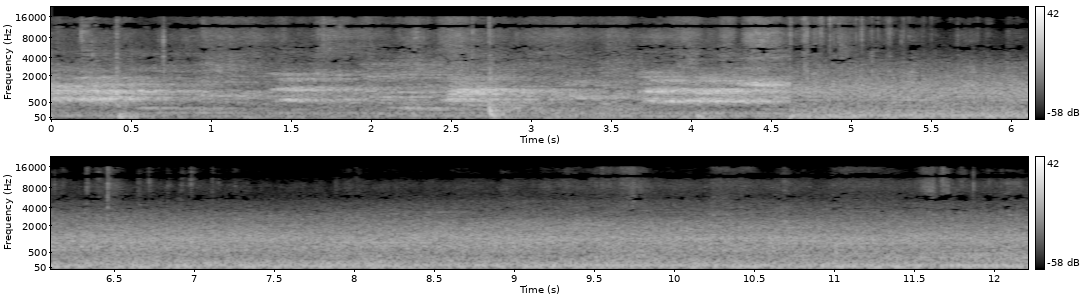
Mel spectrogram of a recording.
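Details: American Staffordshire Terrier named Danny, up for adoption at a shelter, giving a few loud barks in clusters over the first four seconds, then a steady low background hum.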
